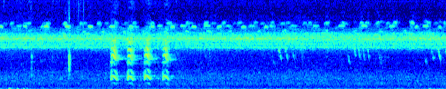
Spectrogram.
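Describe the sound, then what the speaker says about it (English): Big blackbirds perched in a tree give a few faint, quick caws in a short cluster, set against a steady backdrop of insect and cricket buzz outdoors in late summer. "whatever those big blackbirds are. There's a couple of them up in this tree"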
